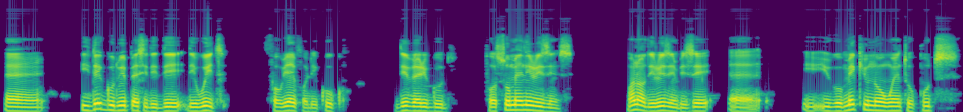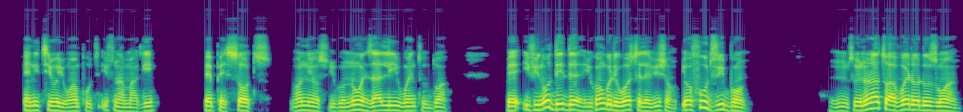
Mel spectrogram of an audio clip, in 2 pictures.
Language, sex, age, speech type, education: Nigerian Pidgin, male, 30-45, spontaneous, primary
